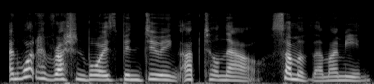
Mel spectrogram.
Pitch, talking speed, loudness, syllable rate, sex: 210 Hz, 240 wpm, -21 LUFS, 4.5 syllables/s, female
